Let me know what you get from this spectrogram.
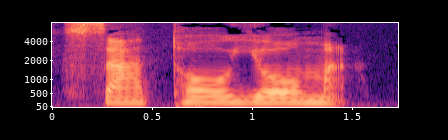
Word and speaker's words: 里山: 他说“ 里山” 这个词原本是来自于日文呐，发音叫做 “satoyoma”。我希望我没讲错。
